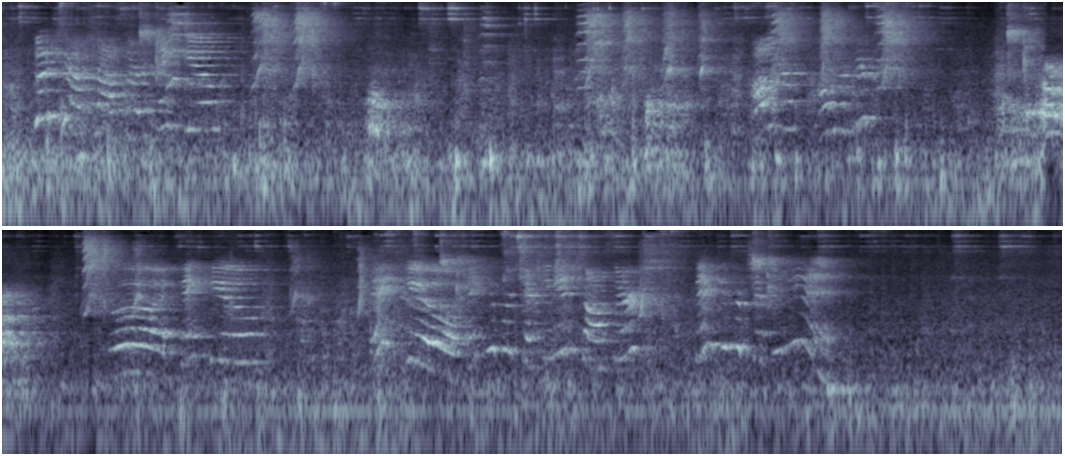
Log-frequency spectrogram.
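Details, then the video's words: Group of dogs at a daycare barking repeatedly, with nuisance, alert and demand barking, short sharp barks and some higher yips overlapping, with people talking and calling out in the background throughout. "Barking at Tails-A-Wagging"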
